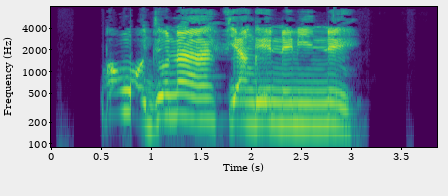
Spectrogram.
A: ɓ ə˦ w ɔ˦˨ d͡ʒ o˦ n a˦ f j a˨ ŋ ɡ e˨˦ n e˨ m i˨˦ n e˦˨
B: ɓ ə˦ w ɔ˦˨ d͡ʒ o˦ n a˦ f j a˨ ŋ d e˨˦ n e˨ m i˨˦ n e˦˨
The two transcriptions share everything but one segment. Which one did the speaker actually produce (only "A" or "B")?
A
